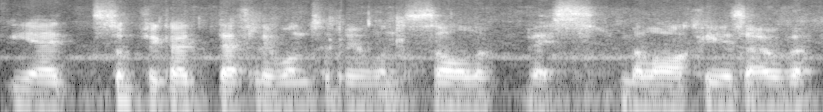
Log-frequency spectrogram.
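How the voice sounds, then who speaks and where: A man's voice: fairly low pitch, flat delivery, fast talker, darkish tone. A man hosting a casual livestream, speaking effusively as he gives thanks. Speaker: stream host. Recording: noisy background on webcam stream.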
